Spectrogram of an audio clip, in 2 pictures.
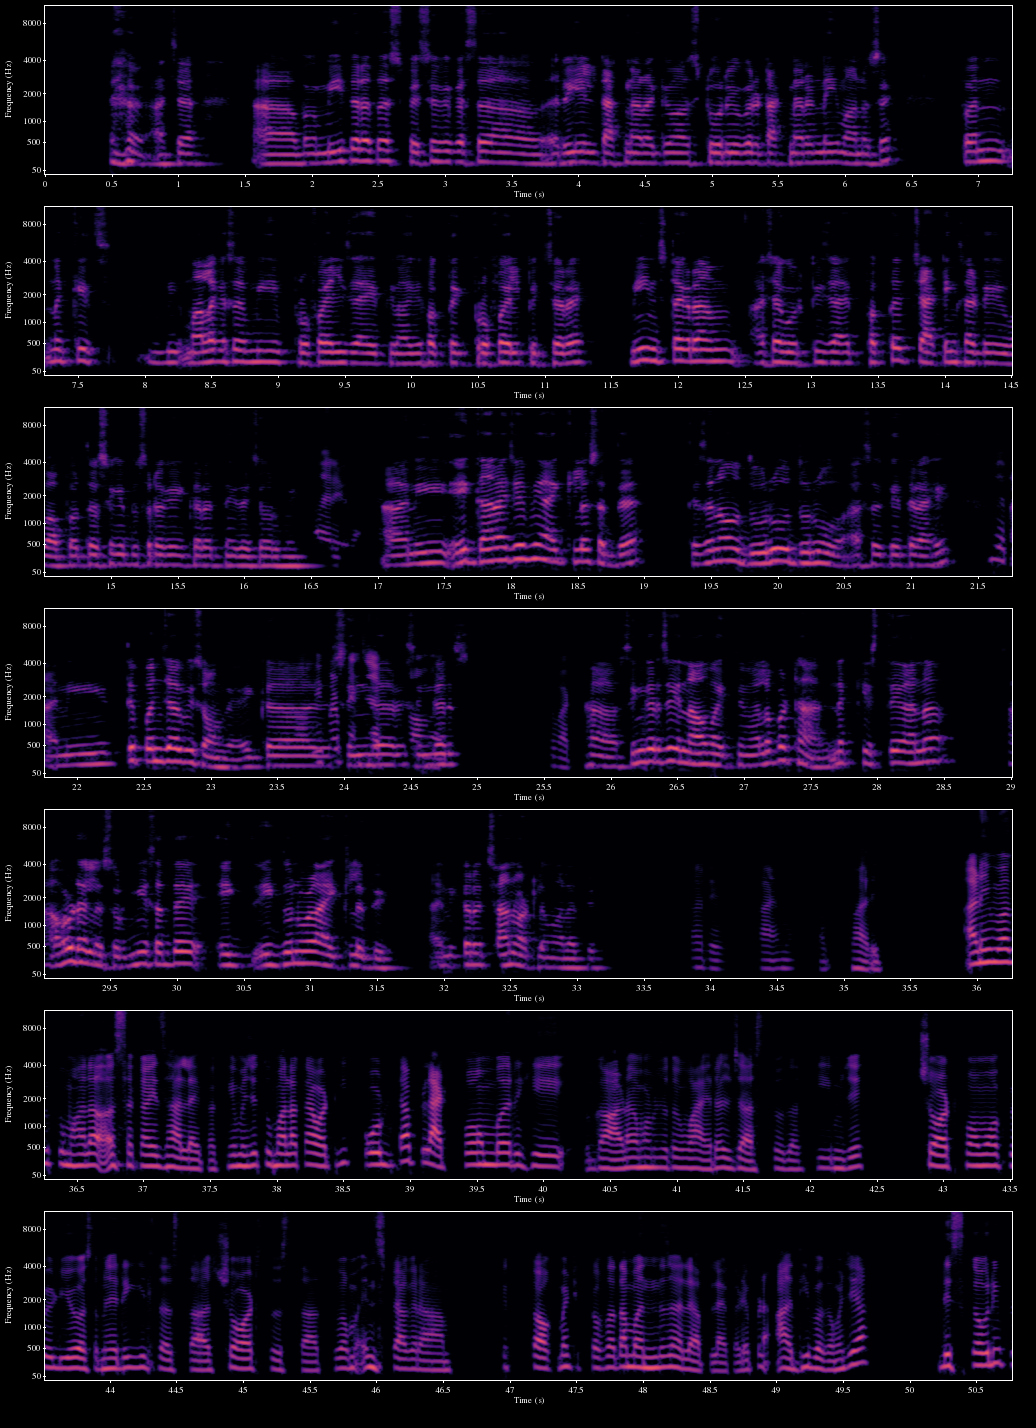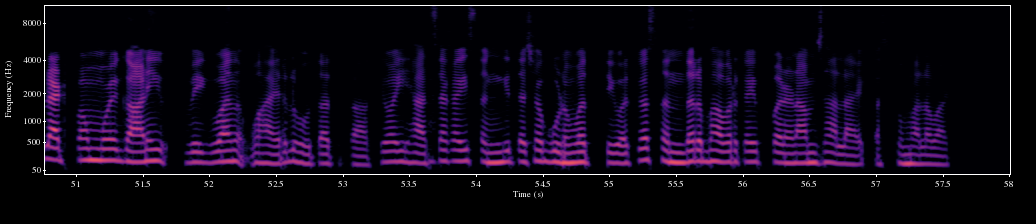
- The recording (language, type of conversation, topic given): Marathi, podcast, सोशल मीडियामुळे तुमच्या संगीताच्या आवडीमध्ये कोणते बदल झाले?
- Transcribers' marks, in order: chuckle; in English: "स्पेसिफिक"; in English: "स्टोरी"; in English: "प्रोफाईल"; in English: "प्रोफाईल पिक्चर"; in English: "चॅटिंगसाठी"; other background noise; unintelligible speech; in English: "सॉन्ग"; in English: "सिंगर-सिंगर्स"; in English: "सॉन्ग"; in English: "सिंगरचंही"; in English: "बट"; in English: "प्लॅटफॉर्मवर"; in English: "व्हायरल"; in English: "शॉर्ट फॉर्म ऑफ व्हिडिओ"; in English: "डिस्कव्हरी प्लॅटफॉर्ममुळे"; in English: "व्हायरल"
